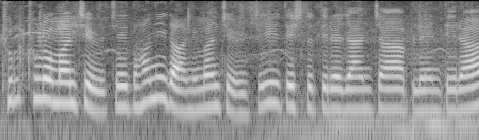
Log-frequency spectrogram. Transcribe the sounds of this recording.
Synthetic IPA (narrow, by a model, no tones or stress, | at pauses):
ʈʰulʈʰulomant͡sʰeʌɾut͡sʌĩd̪ʱʌnid̪ʱʌnimant͡sʰeʌɾut͡sʌt̪est̪ot̪iɾʌd͡zant͡sʰʌplent̪eɾʌ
